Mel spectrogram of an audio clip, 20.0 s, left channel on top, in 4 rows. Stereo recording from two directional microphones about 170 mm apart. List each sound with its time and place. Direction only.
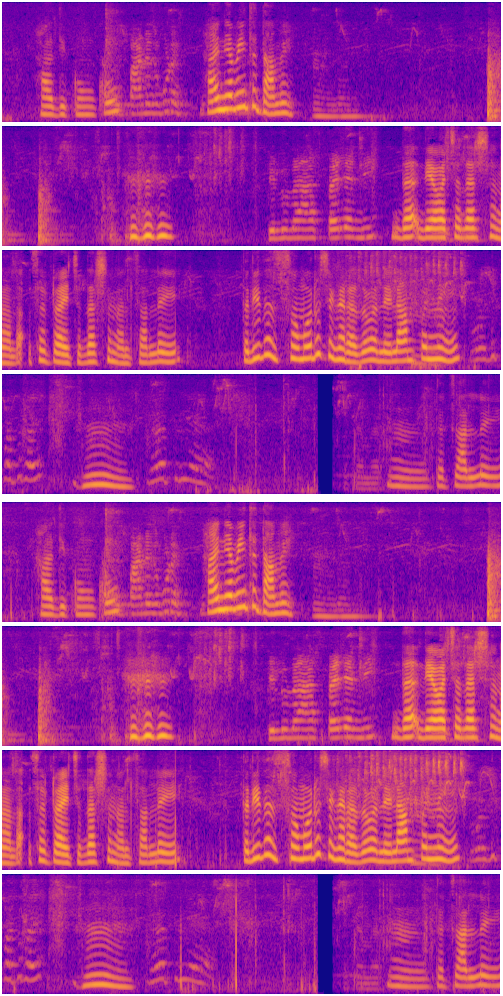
0.3 s a woman's voice: 10° left (ahead or behind)
0.9 s speech: 35° right (ahead or behind)
2.0 s a woman's voice: 10° left (ahead or behind)
6.1 s a sound: centre (ahead or behind)
7.8 s a woman's voice: 15° left (ahead or behind)
8.9 s a woman's voice: 5° left (ahead or behind)
15.8 s a woman's voice: 5° left (ahead or behind)
18.7 s a woman's voice: centre (ahead or behind)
